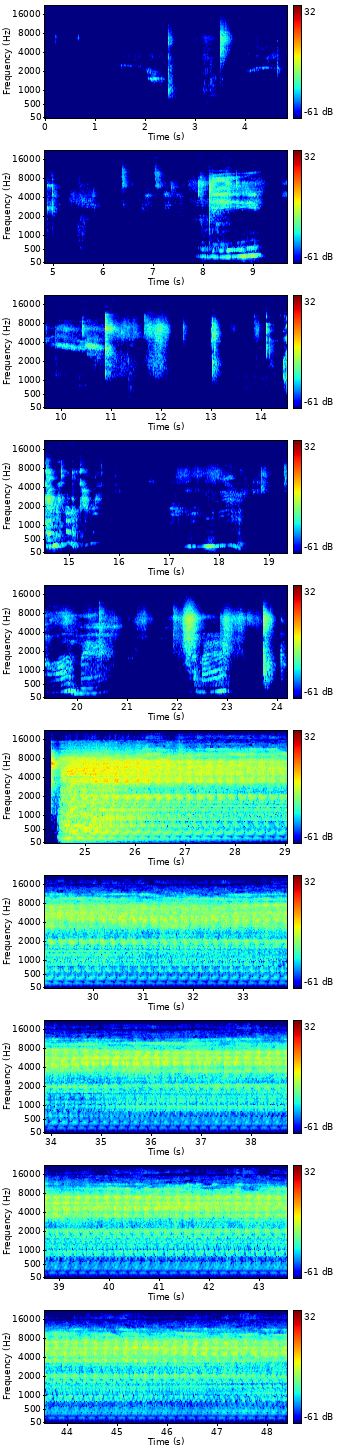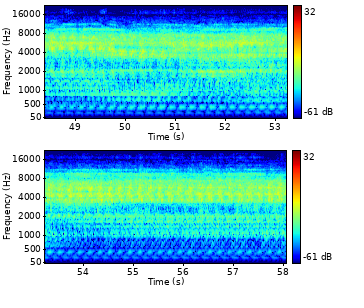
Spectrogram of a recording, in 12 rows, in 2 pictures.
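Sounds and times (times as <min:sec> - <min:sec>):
compressor motor humming and hissing: 0:24.4 - 0:58.0.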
